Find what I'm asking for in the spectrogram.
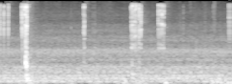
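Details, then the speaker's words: Alijos lever-drag conventional fishing reel after realigning the drag plate so the roller pin under the plastic sheet sits flush: crisp, even clicks in short bursts as the drag turns; drag clicker working normally. "Because on the bottom of this plastic sheet here is a little roller pin. That roller pin makes the click, click, click."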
